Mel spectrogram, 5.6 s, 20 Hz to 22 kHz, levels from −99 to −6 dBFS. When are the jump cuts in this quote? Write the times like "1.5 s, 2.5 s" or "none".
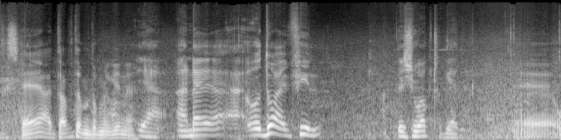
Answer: none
